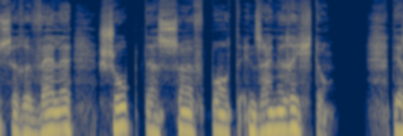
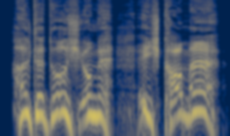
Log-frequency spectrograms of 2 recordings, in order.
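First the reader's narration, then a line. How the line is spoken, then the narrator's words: Shouting over waves. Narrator (German): rief er gegen die Wellen an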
